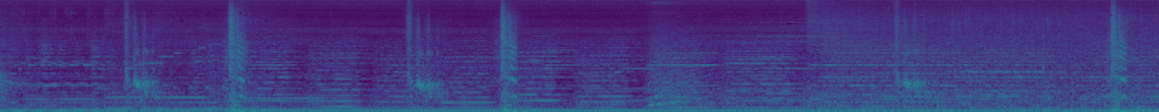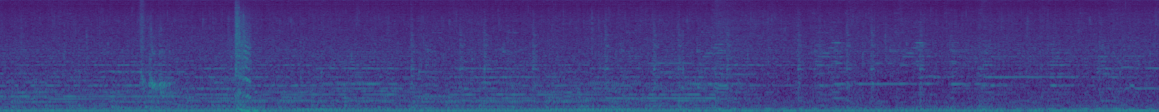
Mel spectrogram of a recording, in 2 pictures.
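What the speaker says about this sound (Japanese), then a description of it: "雨降ってるから今無理だな。" Rain falls steadily in the video game Taikou Risshiden V, a continuous soft patter and hiss with a low ambient bed and scattered sharp tapping clicks, faint, with no speech.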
